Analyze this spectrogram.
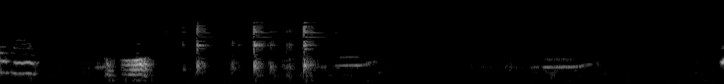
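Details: Pet grey parrot near Los Angeles, California, mimicking cat and Pungsan dog sounds and the husband calling the cat: short nasal mewing bursts, clipped clicks and speech-like syllables, then a soft drawn-out whine and a sudden loud note at the end.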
